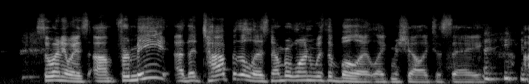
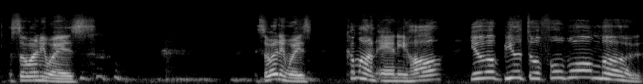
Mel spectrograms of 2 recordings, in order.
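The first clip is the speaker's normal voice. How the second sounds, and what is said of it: Imitates another person's voice. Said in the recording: “I do an okay Woody Harrelson impression.”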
